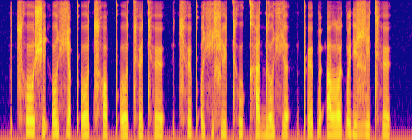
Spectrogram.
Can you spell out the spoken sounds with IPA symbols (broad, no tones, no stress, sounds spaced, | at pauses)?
t͡sʰ o ʃ i ʔ o ç a pʼ o t͡sʰ ɔ pʼ o tʰ ø tʰ ø | t͡sʰ ø pʼ ɔ ç ə ɕ y tʰ u kʰ a d o ç ə | pʼ ø ɓ ə ʔ a lˠ y ɠ o ɾʲ ø ɮ i tʰ ø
